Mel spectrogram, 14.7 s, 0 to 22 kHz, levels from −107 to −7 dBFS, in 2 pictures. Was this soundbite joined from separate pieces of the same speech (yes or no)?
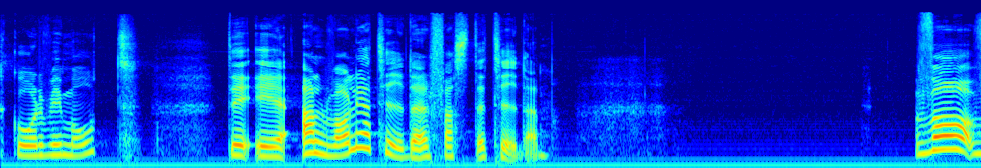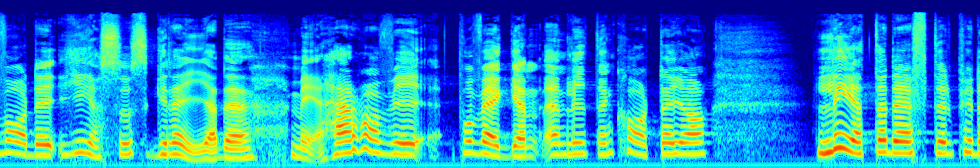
yes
